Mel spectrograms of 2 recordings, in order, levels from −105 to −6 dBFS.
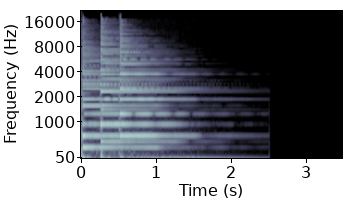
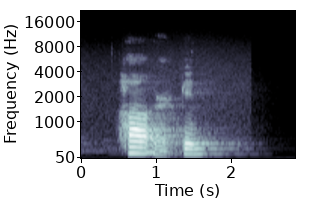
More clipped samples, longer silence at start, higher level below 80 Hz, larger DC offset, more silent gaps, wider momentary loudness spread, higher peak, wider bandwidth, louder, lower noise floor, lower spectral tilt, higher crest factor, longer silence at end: neither; second, 0 s vs 0.5 s; first, -54 dBFS vs -82 dBFS; neither; neither; about the same, 18 LU vs 18 LU; second, -12 dBFS vs 0 dBFS; first, 17.5 kHz vs 6.6 kHz; second, -28 LUFS vs -18 LUFS; first, under -90 dBFS vs -82 dBFS; second, -1.5 dB/octave vs -8 dB/octave; about the same, 20 dB vs 20 dB; first, 1.9 s vs 1.1 s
